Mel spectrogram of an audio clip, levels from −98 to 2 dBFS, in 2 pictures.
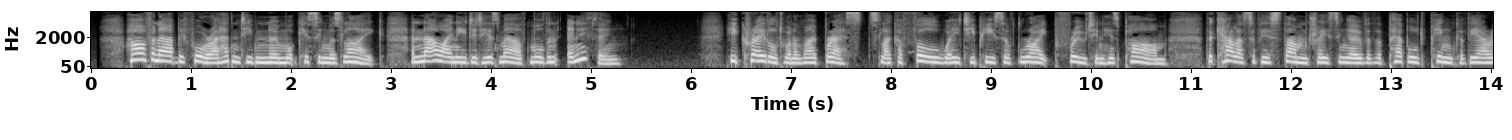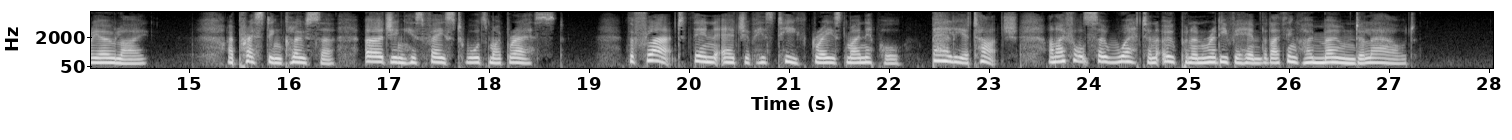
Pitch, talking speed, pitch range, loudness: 215 Hz, 195 wpm, 200-240 Hz, -16 LUFS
